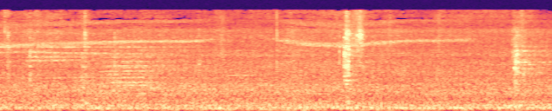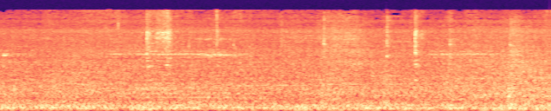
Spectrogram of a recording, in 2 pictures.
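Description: Steady low rumble of road traffic, with a thin high whine in the first few seconds and a few faint clicks of a steel ladle against the pots.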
